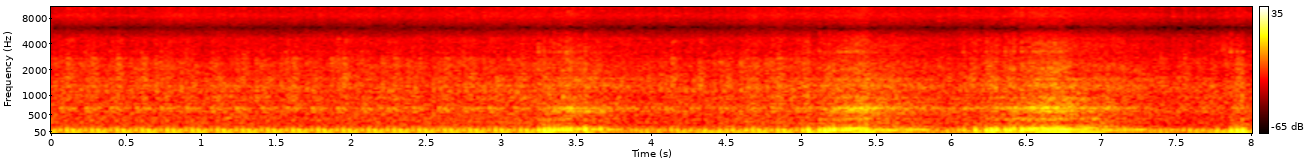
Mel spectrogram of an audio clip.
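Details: Toyota 2L-T diesel cold start after piston ring replacement without top overhaul, possible head issues: uneven lumpy low clatter with loping beat at cold idle; one bad injector misfiring, causing rough idle.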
